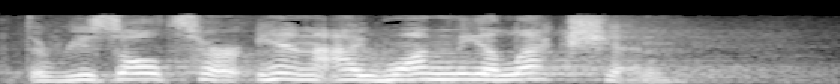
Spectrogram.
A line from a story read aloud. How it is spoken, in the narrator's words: shouted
